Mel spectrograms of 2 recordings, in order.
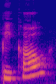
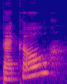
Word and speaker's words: Pekoe: This beauty over here is Ness Orange Pekoe, or Ness Orange Pekoe. It's sometimes pronounced in two different ways, and I love this hybrid.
